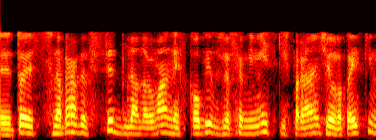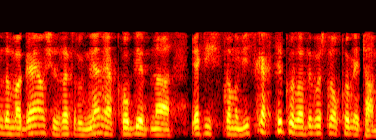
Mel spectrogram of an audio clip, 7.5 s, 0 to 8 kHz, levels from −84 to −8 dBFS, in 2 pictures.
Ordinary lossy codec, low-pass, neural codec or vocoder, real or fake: AAC, 16 kbps; 7.2 kHz; codec, 16 kHz, 2 kbps, FreqCodec, larger model; fake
